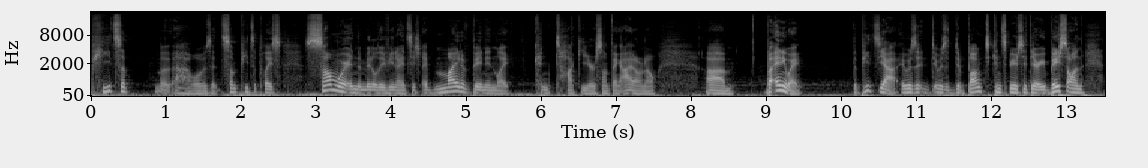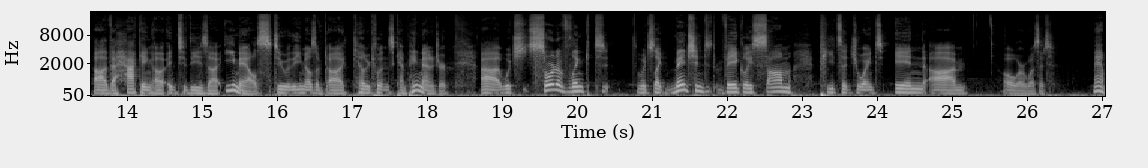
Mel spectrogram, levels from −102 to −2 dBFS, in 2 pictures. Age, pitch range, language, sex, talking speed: 20-39, 110-155 Hz, English, male, 175 wpm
